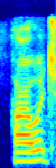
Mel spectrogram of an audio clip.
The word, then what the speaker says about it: Harwich: It's Harwich, or do you say Harwick? How do you say it, Kevin? No, you get it. You get it right on the first try. Harwich, okay.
